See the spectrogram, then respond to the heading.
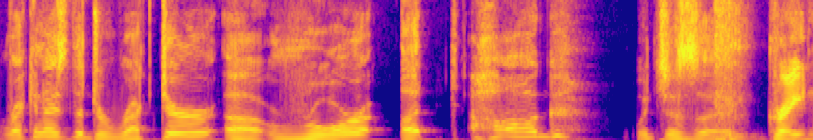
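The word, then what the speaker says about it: Uthaug: the director uh Roar UT hog which is a great name what that's who did the T like you pronounced that wrong his first name is Roar and utog I didn't say you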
